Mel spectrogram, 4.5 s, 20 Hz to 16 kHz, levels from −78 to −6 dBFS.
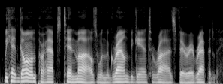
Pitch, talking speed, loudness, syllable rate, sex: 120 Hz, 190 wpm, -20 LUFS, 4.7 syllables/s, male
